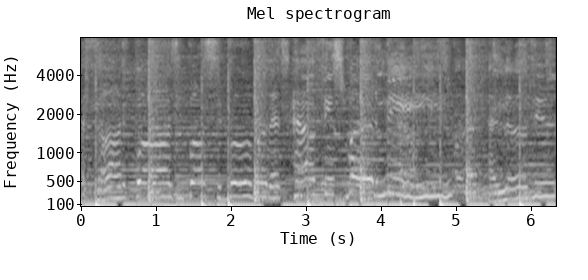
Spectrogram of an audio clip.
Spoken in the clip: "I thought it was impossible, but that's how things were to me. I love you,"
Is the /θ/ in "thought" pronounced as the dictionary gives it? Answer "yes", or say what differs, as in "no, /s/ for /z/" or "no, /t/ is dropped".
yes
